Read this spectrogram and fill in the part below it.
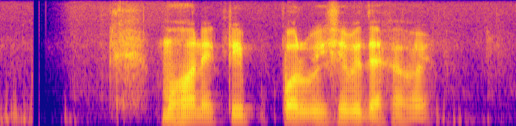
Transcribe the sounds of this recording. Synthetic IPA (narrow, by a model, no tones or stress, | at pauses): mɔɦanek̚ʈipɔɾboɦiʃebed̪ɛkʰaɦɔe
